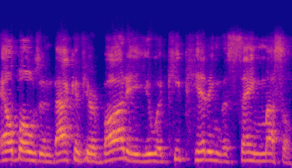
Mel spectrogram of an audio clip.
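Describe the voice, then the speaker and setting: A man speaks at a moderate pace with a high pitch. The background is quiet. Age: 70s. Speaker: fitness trainer. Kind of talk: interview. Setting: video call.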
